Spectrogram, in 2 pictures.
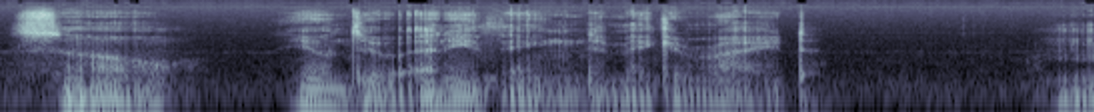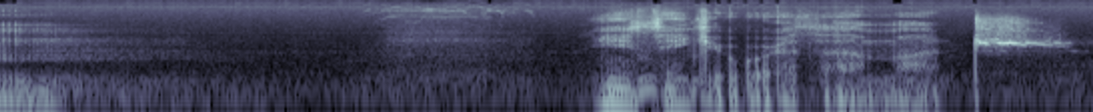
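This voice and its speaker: A man playing a cold, domineering, contemptuous chief executive in an ASMR roleplay, speaking in a husky, condescending, deliberate half-whisper. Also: extremely low pitch, big pitch swings, a little hiss or hum, heavily acted. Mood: commanding, demeaning. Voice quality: husky, gravelly. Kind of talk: intimate ASMR roleplay, acted monologue.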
